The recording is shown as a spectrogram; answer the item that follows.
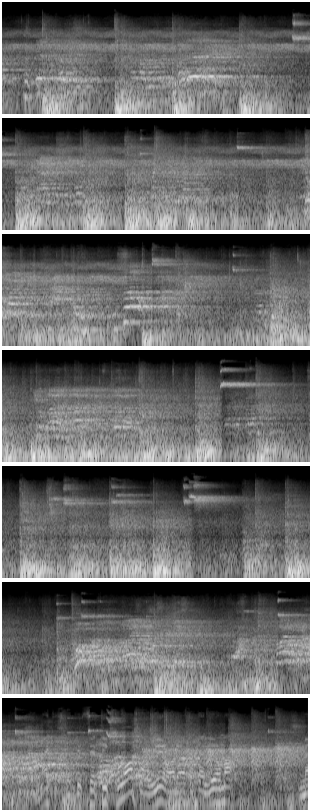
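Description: Basketball being dribbled and bounced on a wooden gym floor during live play, with short high squeaks of sneakers and players' voices calling out, all echoing in a large hall.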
